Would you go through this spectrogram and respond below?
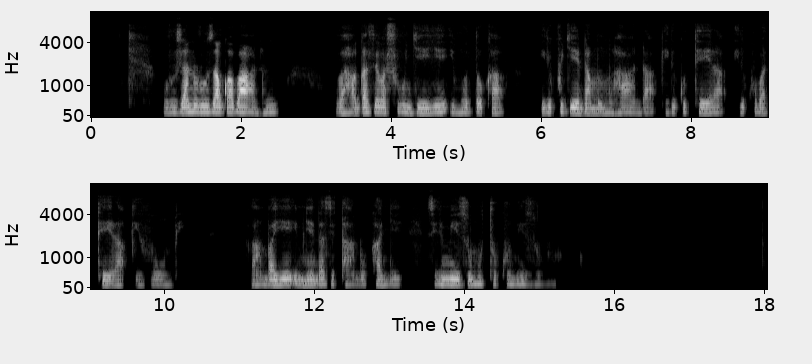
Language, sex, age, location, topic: Kinyarwanda, female, 50+, Musanze, government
